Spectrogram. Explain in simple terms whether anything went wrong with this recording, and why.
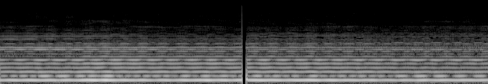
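At about 2.42 to 2.48 s the music breaks into a brief blip lasting roughly 0.06 s. This is damaged data in a compressed stream: a small stretch of the file was corrupted, so the decoder misread those frames and had to resynchronise before playback continued.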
